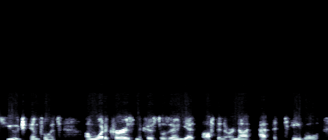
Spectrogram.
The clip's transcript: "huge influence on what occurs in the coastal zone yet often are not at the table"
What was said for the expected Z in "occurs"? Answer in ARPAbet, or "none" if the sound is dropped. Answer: Z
